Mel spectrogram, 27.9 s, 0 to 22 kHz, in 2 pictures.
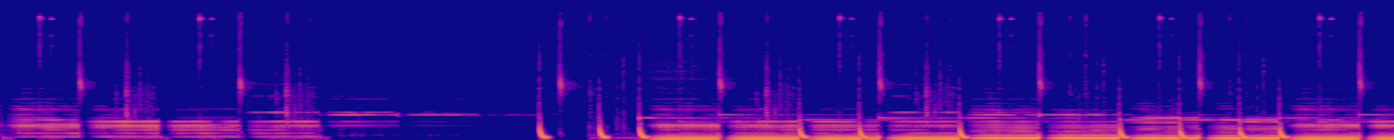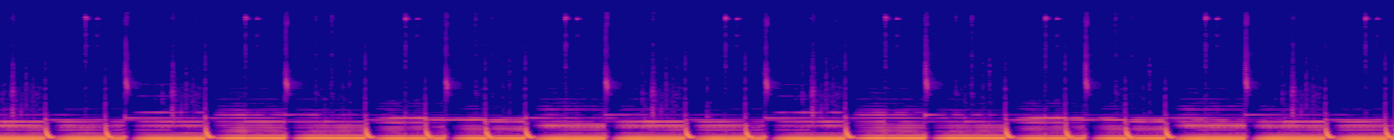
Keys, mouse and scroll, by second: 2.9-6.0 middle drag, 6.5 middle click, 7.4-8.5 middle drag, 8.9 middle click, 22.2 middle click, 22.7 middle click, 23.0 middle click, 23.7 shift+middle click, 24.8 middle click, 25.3 middle click, 26.8 Tab.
